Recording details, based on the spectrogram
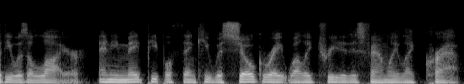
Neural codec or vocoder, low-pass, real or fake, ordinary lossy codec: codec, 24 kHz, 0.5 kbps, DualCodec; 7.2 kHz; fake; Opus, 16 kbps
